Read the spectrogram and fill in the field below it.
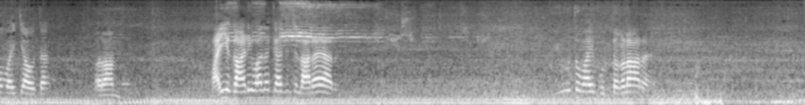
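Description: A scooter engine hums steadily.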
